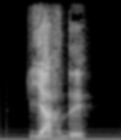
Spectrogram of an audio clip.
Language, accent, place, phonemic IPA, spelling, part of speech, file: French, France, Lyon, /ljaʁ.de/, liarder, verb, LL-Q150 (fra)-liarder.wav
- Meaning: to skimp (be parsimonious)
